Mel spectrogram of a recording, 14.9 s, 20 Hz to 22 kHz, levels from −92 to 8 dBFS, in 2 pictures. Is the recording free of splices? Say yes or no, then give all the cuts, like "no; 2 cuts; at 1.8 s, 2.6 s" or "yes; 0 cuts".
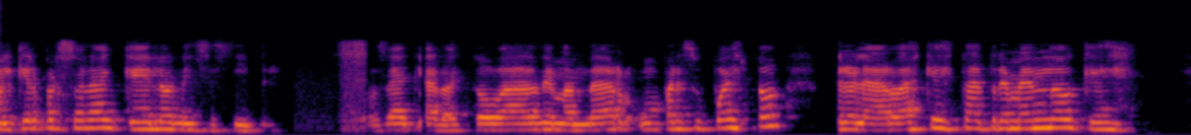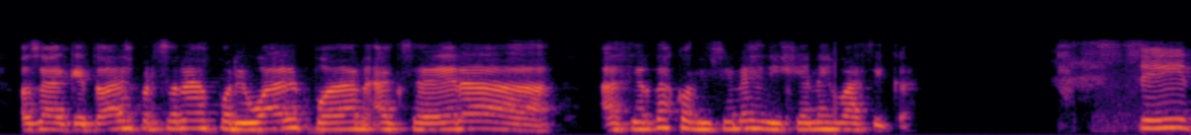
no; 1 cut; at 2.3 s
